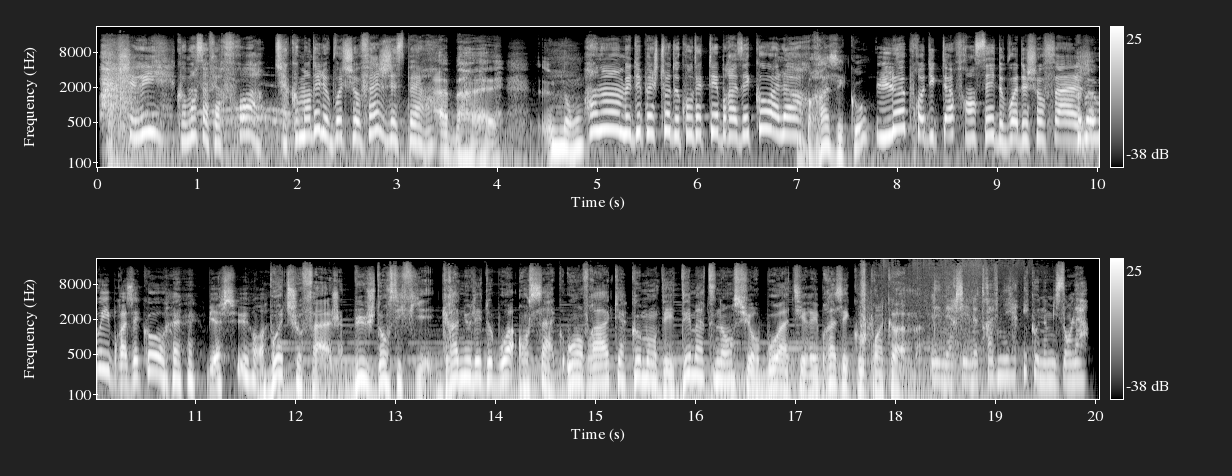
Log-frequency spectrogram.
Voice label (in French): spot radio; BRAZECO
